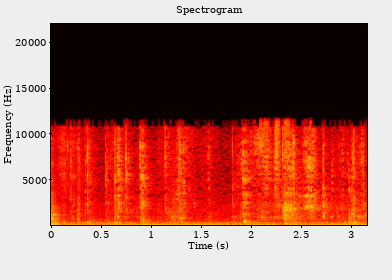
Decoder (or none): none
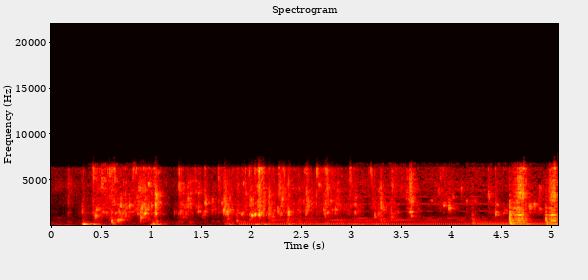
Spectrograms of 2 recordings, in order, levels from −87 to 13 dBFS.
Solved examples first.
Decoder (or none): none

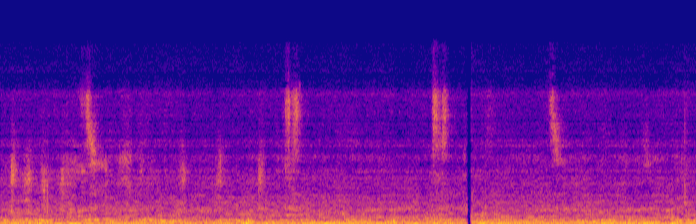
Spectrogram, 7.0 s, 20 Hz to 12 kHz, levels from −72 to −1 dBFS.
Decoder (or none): codec, SNAC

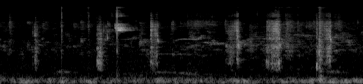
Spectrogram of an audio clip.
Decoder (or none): none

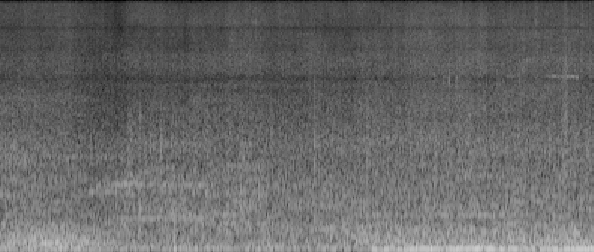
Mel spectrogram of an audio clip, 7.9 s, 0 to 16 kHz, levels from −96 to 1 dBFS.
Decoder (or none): vocoder, BigVGAN v2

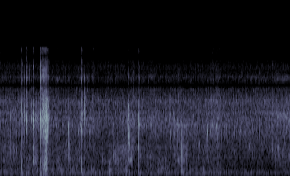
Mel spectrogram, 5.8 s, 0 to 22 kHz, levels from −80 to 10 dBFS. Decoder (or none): vocoder, HiFi-GAN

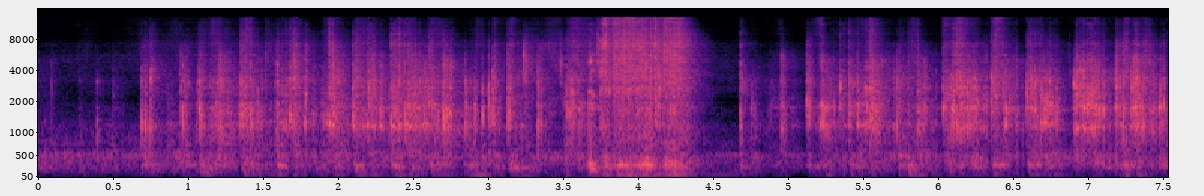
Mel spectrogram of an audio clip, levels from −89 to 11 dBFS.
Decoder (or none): codec, SNAC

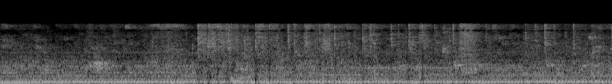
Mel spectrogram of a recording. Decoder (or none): none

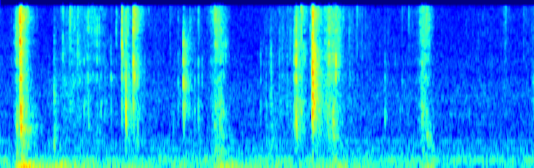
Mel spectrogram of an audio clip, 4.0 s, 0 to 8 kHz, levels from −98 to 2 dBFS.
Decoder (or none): none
